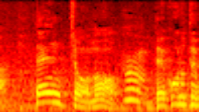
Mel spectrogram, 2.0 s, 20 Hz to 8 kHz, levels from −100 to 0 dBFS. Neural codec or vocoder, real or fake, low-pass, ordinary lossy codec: none; real; none; none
